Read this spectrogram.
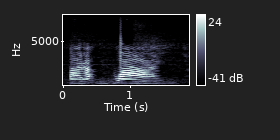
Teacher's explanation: o som mais forte desse tritongo é o a que a nossa vogal e aí a gente tem o i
